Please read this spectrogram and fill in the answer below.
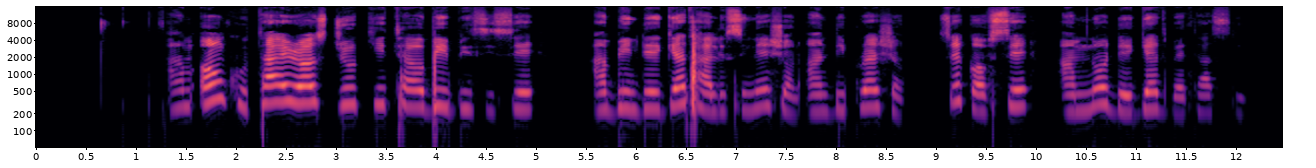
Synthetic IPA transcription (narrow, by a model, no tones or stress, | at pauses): ãmɔ̃ŋkʰutʰaɪɹɔsd͡ʒukʰitʰɛlbibisise | ãbĩndeɡɛthalusineʃɔ̃nãndipɹɛʃɔ̃n | sekɔfse | ãmnodeɡɛtbɛtaslip̚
